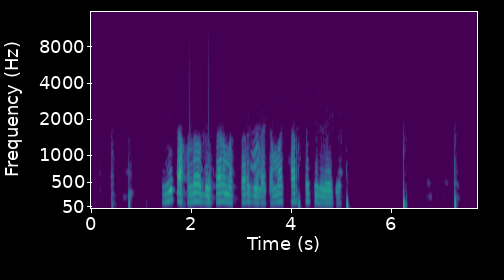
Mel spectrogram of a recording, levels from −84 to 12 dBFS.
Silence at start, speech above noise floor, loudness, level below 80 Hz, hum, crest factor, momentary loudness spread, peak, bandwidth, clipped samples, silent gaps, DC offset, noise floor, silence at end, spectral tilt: 0.4 s; over 56 dB; -35 LUFS; -52 dBFS; none; 24 dB; 15 LU; -12 dBFS; 8.2 kHz; under 0.1%; 5.45-5.49 s, 5.63-5.68 s, 6.07-6.22 s, 6.61-6.65 s; under 0.1%; under -90 dBFS; 0.4 s; -11 dB/octave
